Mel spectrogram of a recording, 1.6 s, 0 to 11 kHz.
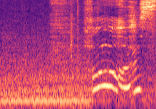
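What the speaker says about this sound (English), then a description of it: "All right, so now I switched into the power mode. The gasoline engine is on." The 2018 Volvo XC60 T8 Inscription's turbocharged gasoline engine, running in power mode, drones at a steady pitch and then accelerates, loud and close inside the cabin, with a person exclaiming over it.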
